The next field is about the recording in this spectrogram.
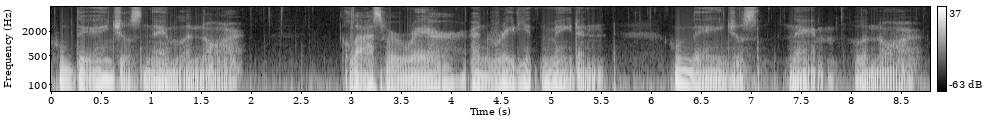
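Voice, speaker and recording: A man giving a dramatic, brooding recitation of gothic poetry in a gravelly, breathy rasp, drawing out words theatrically. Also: rumbling low, warm tone. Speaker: poetry reader.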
